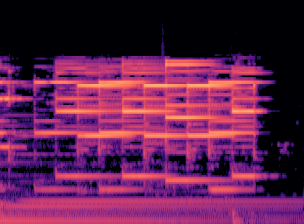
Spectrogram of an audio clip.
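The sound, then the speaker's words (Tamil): A phone ringtone for an incoming call plays a bright, repeating electronic melody of quick chiming notes for a couple of seconds, clear over a low steady hum, then stops abruptly. No one speaks. “sorry ஒரு phone வருதுங்க பார்த்துறேன்”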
